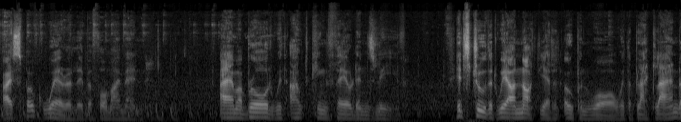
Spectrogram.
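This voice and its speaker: An actor playing a proud, wary cavalry commander, blunt and honourable, speaking formally and with authority in a radio fantasy drama. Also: male voice, lowish voice, a bit bright, a little hiss or hum, natural voice.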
